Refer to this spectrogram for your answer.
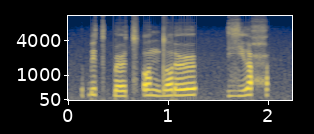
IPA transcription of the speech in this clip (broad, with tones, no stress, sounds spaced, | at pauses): ɓ ɪ˦˨ t͡s k͡p ə˞˩˧ t͡sʼ ɔ˦˨ n d ɔ˧˥˧ ɾ ə˞˦˥ | zʲ ɯ˩˧˩ ħ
